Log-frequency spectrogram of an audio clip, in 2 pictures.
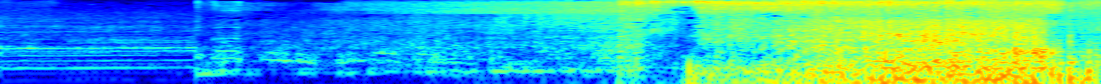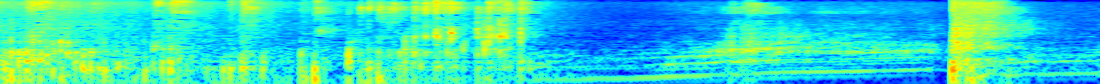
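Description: A second racing car engine roars loudly past close by with a rough rasp, then fades away.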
